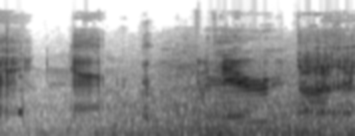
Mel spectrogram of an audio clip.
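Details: Compilation of deep relief burps: a long, deep, low rumbling belch over steady background noise; burping.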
